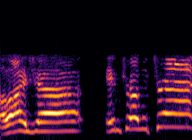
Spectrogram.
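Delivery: put-on goofy, very high, silly shout. Describing how he cues a bandmate at practice, yelling in a funny voice. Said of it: "I'll like yell it in like this funny voice".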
